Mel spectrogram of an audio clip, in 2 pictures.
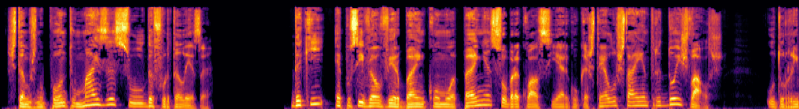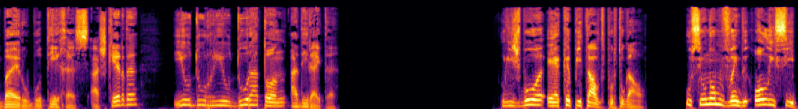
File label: portuguese audio guides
